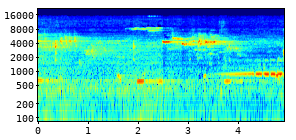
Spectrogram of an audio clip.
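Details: Birds singing on Namsan Mountain in Seoul: thin high chirps and short whistles scattered over a steady background hiss, with a longer level whistle near the end and a run of quick repeated notes closing.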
